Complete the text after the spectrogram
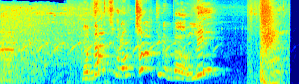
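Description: A young man shouts with excitement.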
